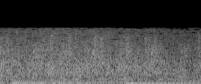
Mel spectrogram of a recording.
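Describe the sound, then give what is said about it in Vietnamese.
A crowd gives a long round of applause at a Buddhist Sangha ceremony in Vĩnh Long province, Vietnam, in a dense, steady wash of clapping that holds an even loudness throughout, with no voices heard over it. “Vâng, chúng ta cho một tràng pháo tay dài lớn.”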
